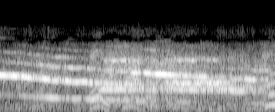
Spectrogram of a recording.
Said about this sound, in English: Hey, a police car. It's coming here.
